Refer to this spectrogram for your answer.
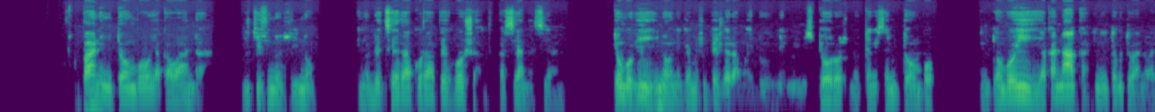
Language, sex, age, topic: Ndau, male, 50+, health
